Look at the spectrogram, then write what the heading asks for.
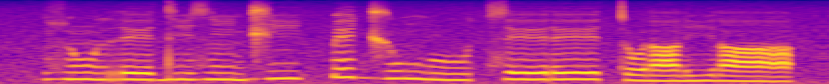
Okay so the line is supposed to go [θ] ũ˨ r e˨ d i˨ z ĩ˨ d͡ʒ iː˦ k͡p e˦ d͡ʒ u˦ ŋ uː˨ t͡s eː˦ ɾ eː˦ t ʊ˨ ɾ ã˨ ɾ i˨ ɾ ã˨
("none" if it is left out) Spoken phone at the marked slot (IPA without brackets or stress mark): z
